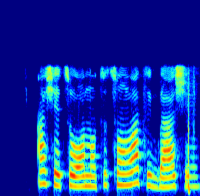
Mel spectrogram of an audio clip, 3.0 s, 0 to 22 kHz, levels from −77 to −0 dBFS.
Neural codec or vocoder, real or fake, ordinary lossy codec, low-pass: none; real; Opus, 24 kbps; 5.4 kHz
